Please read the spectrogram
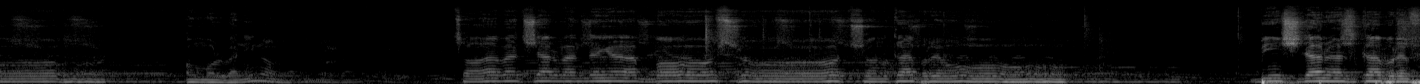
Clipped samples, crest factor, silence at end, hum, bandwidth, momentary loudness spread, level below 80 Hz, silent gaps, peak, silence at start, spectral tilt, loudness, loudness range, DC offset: under 0.1%; 26 dB; 0 s; none; 17 kHz; 20 LU; -52 dBFS; none; -16 dBFS; 0 s; -3.5 dB/octave; -39 LUFS; 12 LU; under 0.1%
